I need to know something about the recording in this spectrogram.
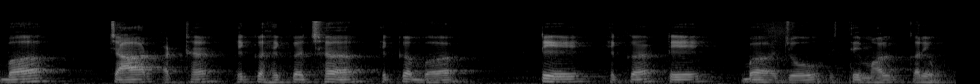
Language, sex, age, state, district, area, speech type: Sindhi, male, 30-45, Gujarat, Kutch, rural, read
